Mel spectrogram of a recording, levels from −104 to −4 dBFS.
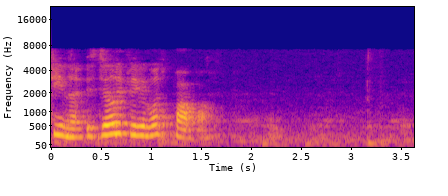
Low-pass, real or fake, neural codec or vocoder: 7.2 kHz; fake; vocoder, 44.1 kHz, 80 mel bands, Vocos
